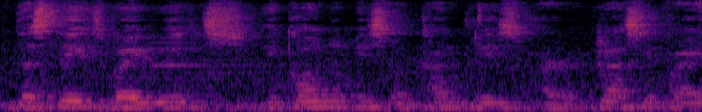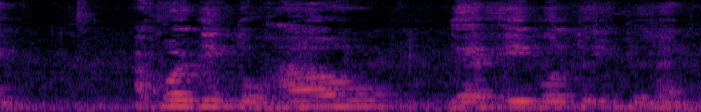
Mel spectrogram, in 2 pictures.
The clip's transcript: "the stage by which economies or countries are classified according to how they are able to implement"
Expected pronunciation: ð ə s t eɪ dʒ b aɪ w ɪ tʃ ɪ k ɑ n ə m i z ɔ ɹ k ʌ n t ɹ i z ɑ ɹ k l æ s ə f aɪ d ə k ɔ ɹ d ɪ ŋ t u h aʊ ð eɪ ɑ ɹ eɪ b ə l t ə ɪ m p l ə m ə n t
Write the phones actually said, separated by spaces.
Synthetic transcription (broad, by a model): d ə s t eɪ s b aɪ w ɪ s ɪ k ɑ n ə m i s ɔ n k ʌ n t ɹ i s ɑ ɹ k l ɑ s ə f aɪ d ə k ɔ ɹ d ɪ ŋ t u h aʊ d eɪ ɑ ɹ eɪ b ə l t ə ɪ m p l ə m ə n t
